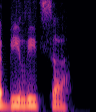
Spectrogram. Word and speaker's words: Bjelica: Nemanja Balisha did I did I say it right? – Nemanja Bjelica, but that's okay.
